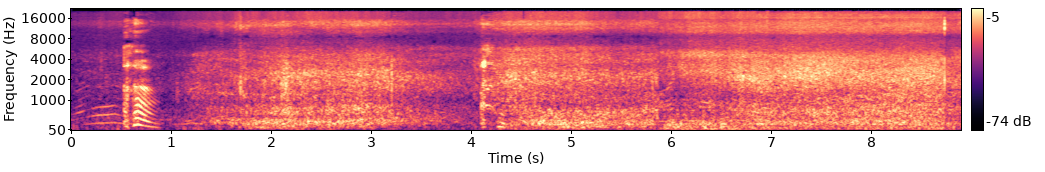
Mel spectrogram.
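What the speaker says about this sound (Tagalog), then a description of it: "lakas ng alon no" Ocean waves rush and wash against a seaside boulevard in a continuous loud surge, mixed with gusty wind buffeting the microphone, after a brief squeaky sound at the start.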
